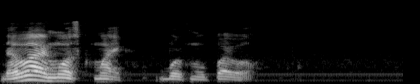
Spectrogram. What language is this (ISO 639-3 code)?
rus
